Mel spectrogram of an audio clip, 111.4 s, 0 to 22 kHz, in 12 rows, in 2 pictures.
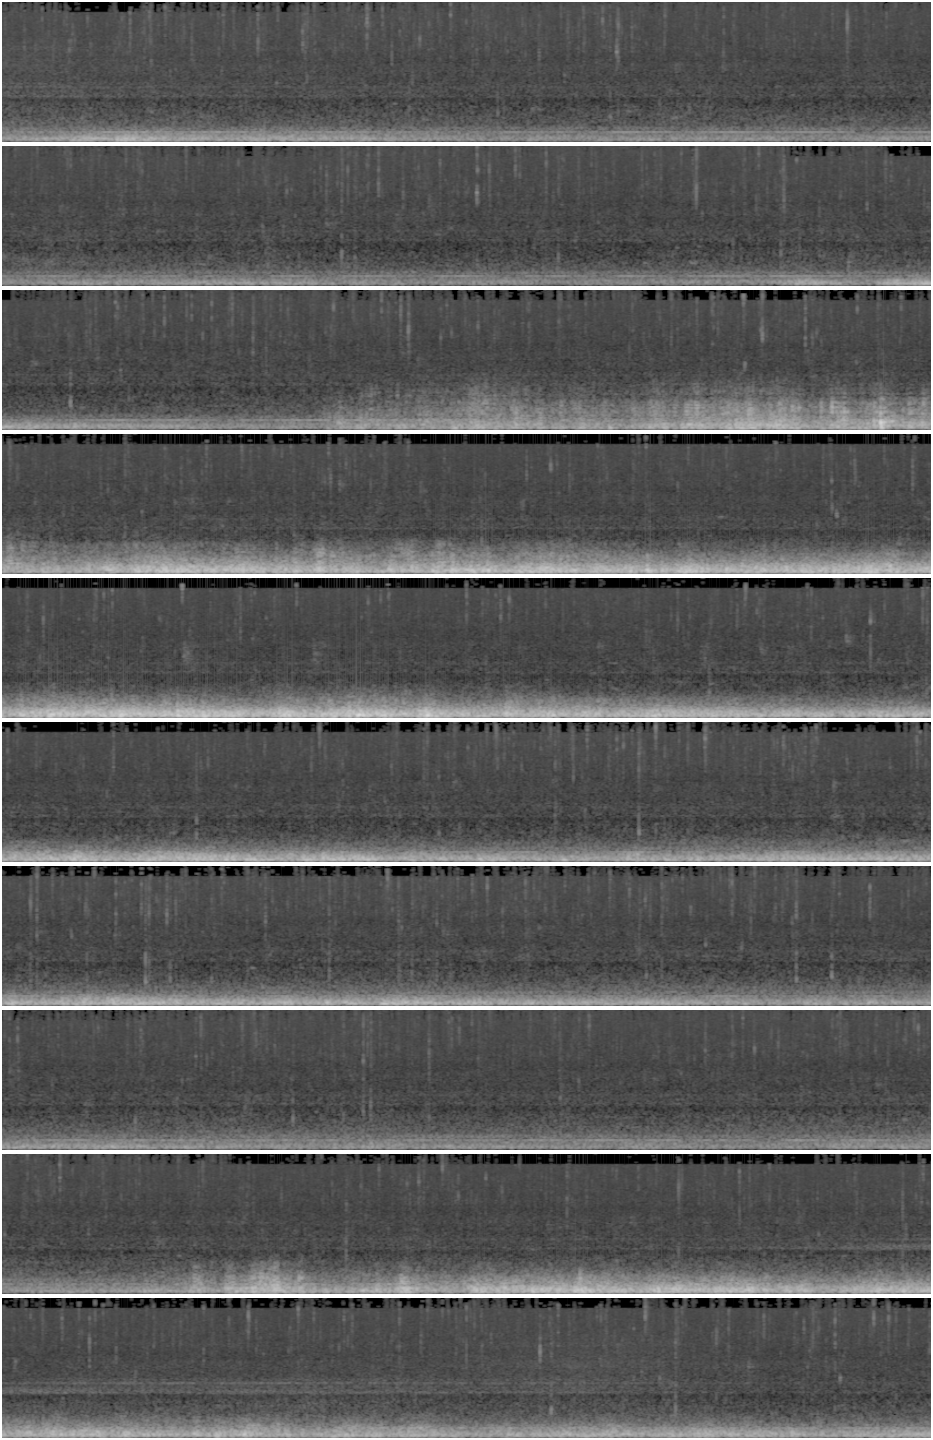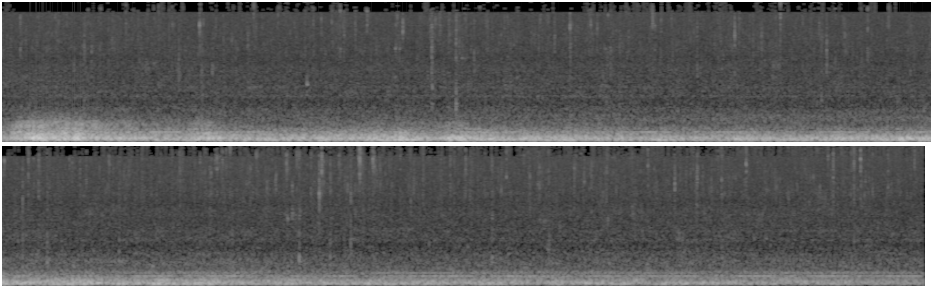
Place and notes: {"title": "Thunderstorm over Katesgrove, Reading, UK - The mid-section of an immense thunderstorm", "date": "2014-06-14", "description": "We had been having an intense family discussion, and the mood in the house was a little oppressive. Suddenly the sense that a mighty storm was breaking outside replaced the heavy mood with one of excitement. Forgetting all about whatever we had been discussing, we ran to the door and stood in the doorway watching fork lightning driving down through the dark sky, and listening to thunder rumble overhead. It was incredibly loud and bright, and I had the sense that the whole sky was cracking. When it first began it was very explosive and loud, but my batteries were dead and the only way to create recordings was by plugging the recorder into the mains, which didn't feel like such a great option, but how could I miss the opportunity to record this amazing storm? I strapped my Naint X-X microphones onto the latch of the opened window and plugged them into the FOSTEX FR-2LE. Then I lay on the floor in the dark while everyone else slept, wondering when the storm would die down.", "latitude": "51.44", "longitude": "-0.97", "altitude": "53", "timezone": "Europe/London"}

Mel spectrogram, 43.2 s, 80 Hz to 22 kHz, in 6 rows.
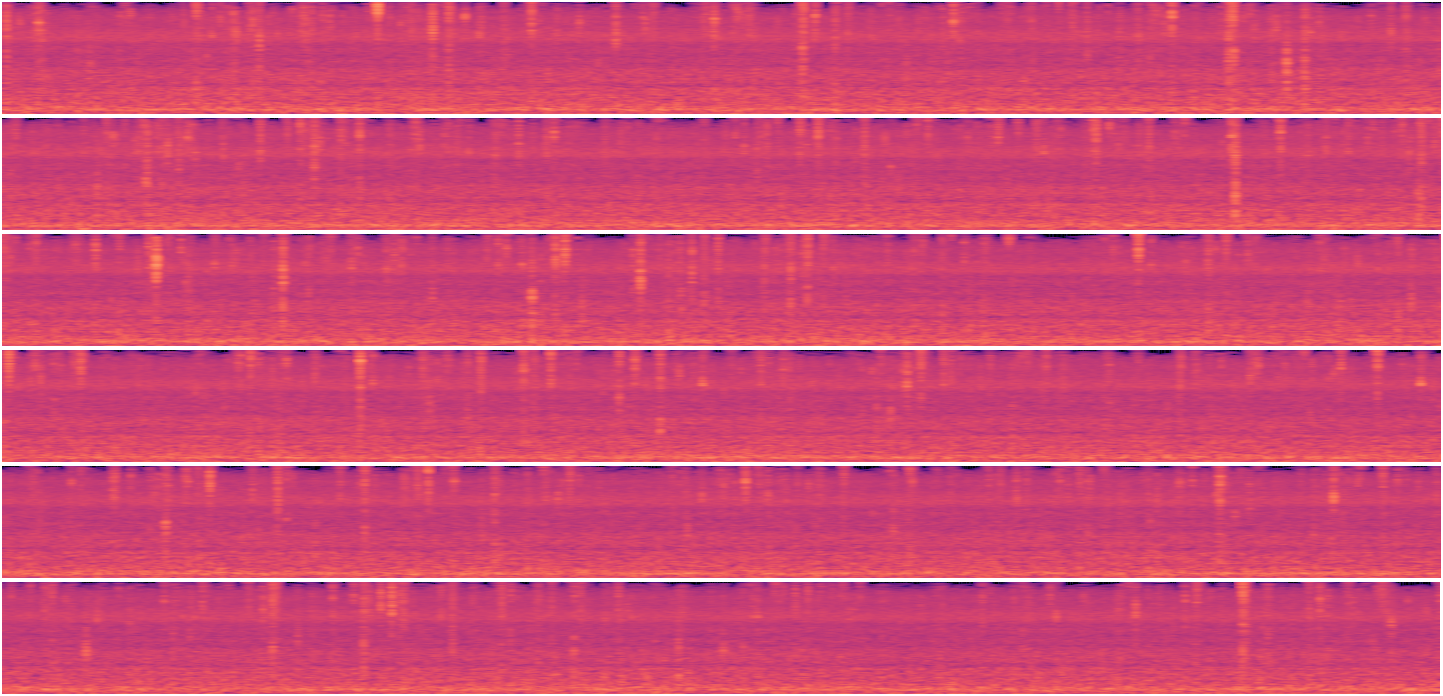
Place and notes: {"title": "Montagnole, France - Storm", "date": "2017-06-06 12:35:00", "description": "Recording of a small storm, with recorder placed in the very small hole of the entrance. We heard some deaf sounds, perhaps four or five, and thought : wow, it's seriously collapsing now somewhere in the underground mine. But, it was only thunder sounds reverberating in the tunnels. Just after the recording, a dam broke and an entiere river collapsed into the underground mine. It was terrific ! That's why on the spelunking map we had, there's a lake mentioned. No mystery, it's arriving each storm.", "latitude": "45.53", "longitude": "5.92", "altitude": "546", "timezone": "Europe/Paris"}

